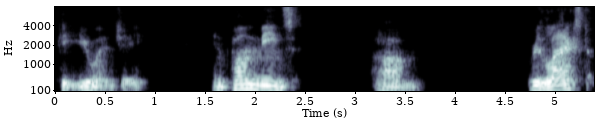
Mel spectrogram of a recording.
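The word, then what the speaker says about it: peng: pong so it's pronounced always pronounced p-u-n-g and pung means um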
